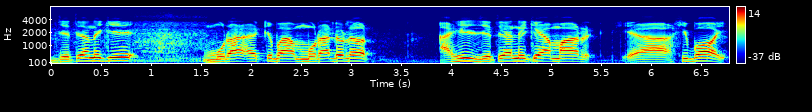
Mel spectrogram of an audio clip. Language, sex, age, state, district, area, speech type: Assamese, male, 60+, Assam, Udalguri, urban, spontaneous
